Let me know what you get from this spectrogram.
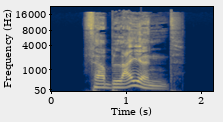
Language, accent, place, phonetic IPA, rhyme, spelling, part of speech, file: German, Germany, Berlin, [fɛɐ̯ˈblaɪ̯ənt], -aɪ̯ənt, verbleiend, verb, De-verbleiend.ogg
- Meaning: present participle of verbleien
